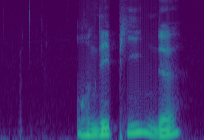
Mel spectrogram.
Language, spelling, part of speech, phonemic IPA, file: French, dépit, noun, /de.pi/, Fr-dépit.ogg
- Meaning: scorn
